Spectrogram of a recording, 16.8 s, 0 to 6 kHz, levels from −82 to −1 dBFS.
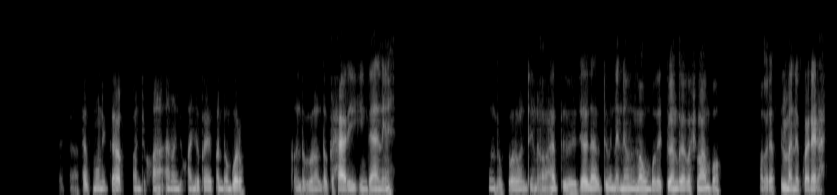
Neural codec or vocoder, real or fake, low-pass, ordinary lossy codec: codec, 16 kHz, 1 kbps, FunCodec, trained on LibriTTS, 50 frames a second; fake; 5.4 kHz; AAC, 48 kbps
